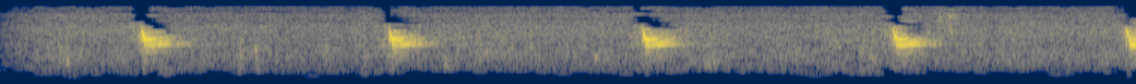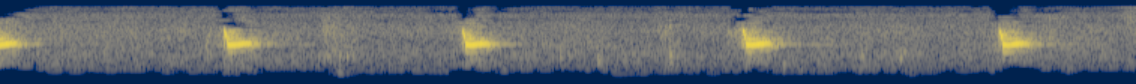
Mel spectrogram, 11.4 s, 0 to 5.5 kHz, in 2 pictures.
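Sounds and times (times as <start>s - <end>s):
bacurau-cauda-barrada nightjar: 0.6s - 4.8s, 5.6s - 6.0s, 6.7s - 7.2s, 8.0s - 11.3s.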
